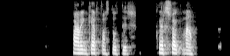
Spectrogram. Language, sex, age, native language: Icelandic, female, 40-49, Icelandic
